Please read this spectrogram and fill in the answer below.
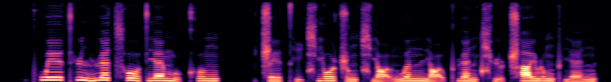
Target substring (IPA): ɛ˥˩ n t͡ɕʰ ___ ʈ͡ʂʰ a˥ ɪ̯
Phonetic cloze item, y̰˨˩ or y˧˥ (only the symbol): y̰˨˩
